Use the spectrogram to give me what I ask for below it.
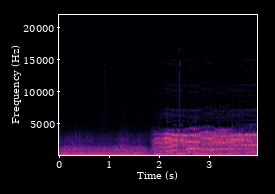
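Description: A car engine drones loudly as it is driven, then dips briefly midway before settling into a higher-pitched, steady hum, like a gear change.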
